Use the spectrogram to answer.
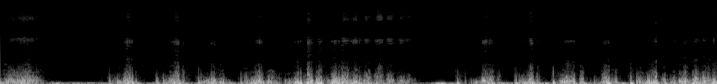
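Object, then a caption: Wooden cube. Long nails scratch and tap the end-grain face of a solid pale wooden cube marked with growth rings. Dense, dry, low-heavy scraping bursts and quick taps come in clusters, each decaying almost instantly, with faint high hissy edges on the strokes. Two brief pauses break up the otherwise continuous rustling.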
